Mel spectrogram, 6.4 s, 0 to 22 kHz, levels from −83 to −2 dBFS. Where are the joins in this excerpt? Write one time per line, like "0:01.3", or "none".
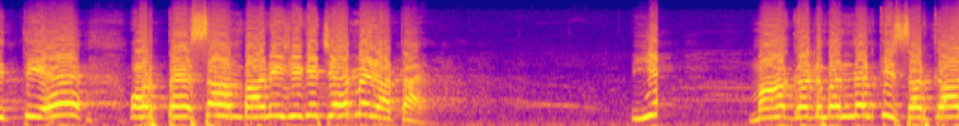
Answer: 0:04.4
